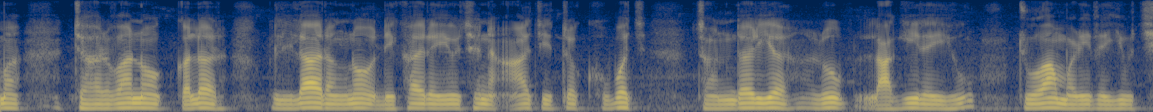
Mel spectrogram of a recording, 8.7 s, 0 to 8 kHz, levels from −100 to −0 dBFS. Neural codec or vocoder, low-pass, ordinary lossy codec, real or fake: none; none; none; real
